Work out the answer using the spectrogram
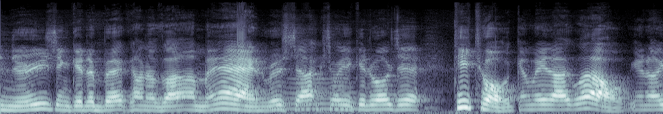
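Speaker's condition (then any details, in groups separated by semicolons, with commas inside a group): Cerebral palsy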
